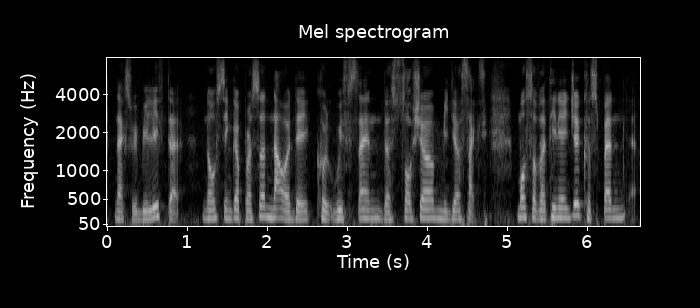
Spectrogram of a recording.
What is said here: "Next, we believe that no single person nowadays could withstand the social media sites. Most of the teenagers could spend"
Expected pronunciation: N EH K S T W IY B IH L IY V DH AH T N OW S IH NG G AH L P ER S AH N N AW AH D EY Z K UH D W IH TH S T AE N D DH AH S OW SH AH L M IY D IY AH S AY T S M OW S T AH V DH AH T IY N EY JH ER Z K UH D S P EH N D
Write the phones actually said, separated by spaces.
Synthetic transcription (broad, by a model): N EH K S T W IY B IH L IY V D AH T N OW S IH NG G AH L P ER S AH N N AW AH D EY K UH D W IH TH S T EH N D AH S OW SH AH L M IY D IY AH S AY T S M OW S T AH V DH AH T IY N EY JH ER K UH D S P EH N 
